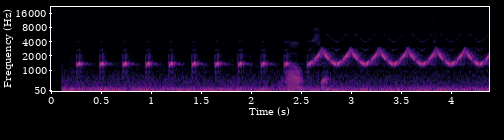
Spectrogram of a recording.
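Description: Car alarm going off: a quick series of short beeps, about four a second, then a warbling wail that rises and falls about four times a second, over a low engine and road rumble.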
